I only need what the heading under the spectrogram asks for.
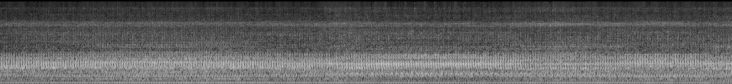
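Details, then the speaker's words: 2004 Renault Clio 182, sat unused for years, first start at idle with a tiny rev: light, fast chattering rattle from the top end, about four per second, not bottom-end knock. "there's a little noise at the top give it a tiny Rev that don't sound too bad I mean if it was like big ends crank anything like that it would be a lot more rattly that sounds all right to me there's something up the top here"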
